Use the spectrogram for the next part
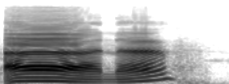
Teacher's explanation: A-nya dipanjangkan dua harakat. Adanya alif setelah huruf hamzah ini menandakan bahwasanya ia dibaca dengan mad badal.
